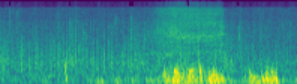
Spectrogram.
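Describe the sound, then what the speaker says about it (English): Rain falls steadily in an open-air Japanese bonsai garden, a soft constant hiss with scattered drips and a few louder patters, heard close with no talking. "The rain coming down."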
